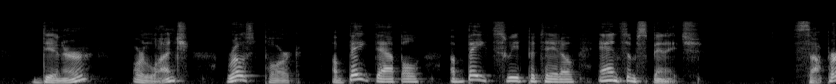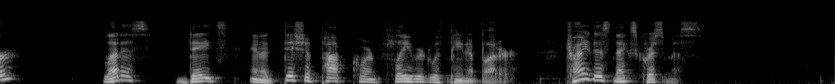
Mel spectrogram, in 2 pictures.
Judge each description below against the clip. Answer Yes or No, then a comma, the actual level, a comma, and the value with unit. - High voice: No, medium, 140 Hz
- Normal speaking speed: No, slow, 110 wpm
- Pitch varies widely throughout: Yes, wide, 6.6 semitones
